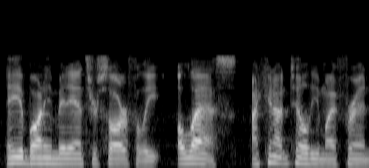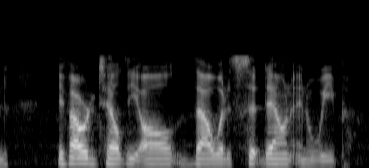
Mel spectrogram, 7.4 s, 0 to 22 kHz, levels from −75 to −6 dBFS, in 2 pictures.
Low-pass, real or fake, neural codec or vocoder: 5.4 kHz; real; none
